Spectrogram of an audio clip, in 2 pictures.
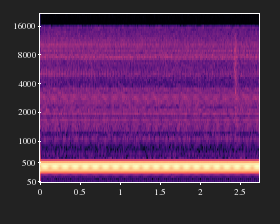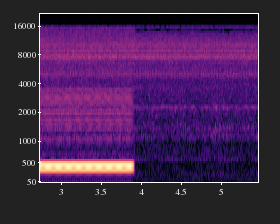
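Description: Telephone dial tone on a line that has just been cut off: two steady tones held together, stopping suddenly about four seconds in.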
